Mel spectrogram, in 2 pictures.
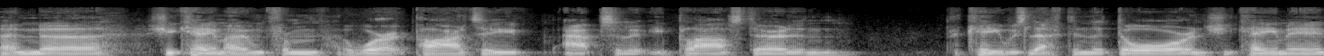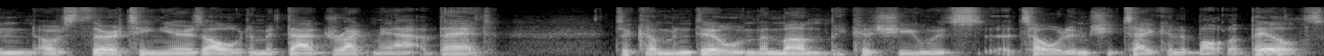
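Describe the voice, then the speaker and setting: A man speaks in a West Country accent at a fairly quick pace. His voice is fairly low in pitch with monotone, flat intonation. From West Country, England (Bristol). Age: 50s. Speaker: metal drummer. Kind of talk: interview testimony. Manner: halting.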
